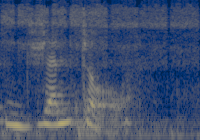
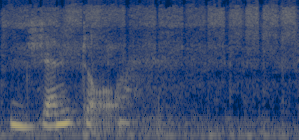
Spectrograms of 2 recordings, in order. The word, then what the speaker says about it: gentle: Next is the word gentle. Gentle. 3, 2, 1, and 0. Gentle. So now we have giant at the beginning. Gen, and then tul.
